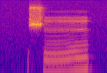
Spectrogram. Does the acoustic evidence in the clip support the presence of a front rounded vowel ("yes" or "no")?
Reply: no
